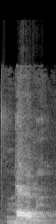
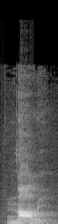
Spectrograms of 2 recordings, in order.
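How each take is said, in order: Both takes have the same delivery.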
